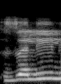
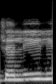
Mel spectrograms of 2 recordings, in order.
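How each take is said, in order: First: The word begins with a z sound. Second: The word begins with a j sound. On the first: To insult or disrespect someone. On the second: Beautiful.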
